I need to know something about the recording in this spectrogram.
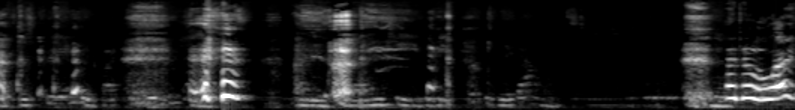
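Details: A child's voiced sounds broken by several abrupt, sharp catches in the breath: repeated hiccups.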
